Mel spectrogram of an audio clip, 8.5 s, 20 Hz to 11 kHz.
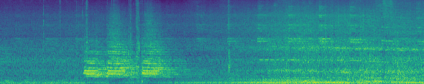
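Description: Amtrak P42DC diesel locomotive sounding its horn in two blasts, the first longer, as it approaches. From about halfway through, the rumble of the locomotive and passenger cars passing close on the rails grows louder.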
